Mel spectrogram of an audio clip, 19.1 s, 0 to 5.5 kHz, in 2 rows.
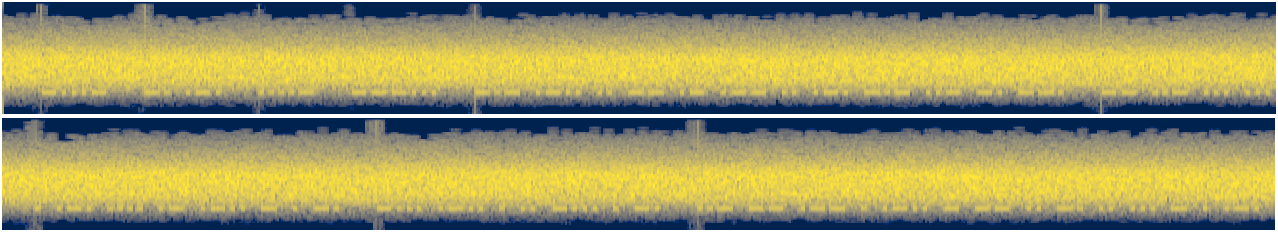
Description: Morse code, heard as a keyed tone, about 32 wpm, 530 Hz. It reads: <BT> NR 4 : KLIMAWIRKUNG MUSS ERHALTEN BLEIBEN UMWELTMINISTER
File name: daily / 31wpm noise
